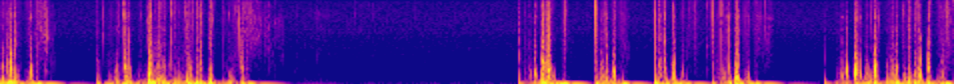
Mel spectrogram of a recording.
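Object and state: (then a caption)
Silicone ear of binaural microphone, scraped. A metal-tipped dot stick with a wooden handle scratches inside the ear canal of a pale pink, soft, solid silicone ear on a binaural microphone. The result is a close, muffled run of deep rumbling scrapes and taps, almost all low in pitch. The scraping comes in bursts with about a second of near silence in the middle.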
